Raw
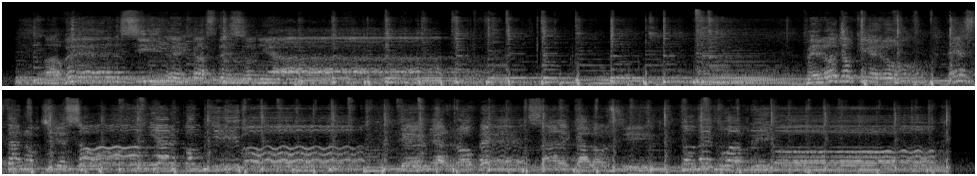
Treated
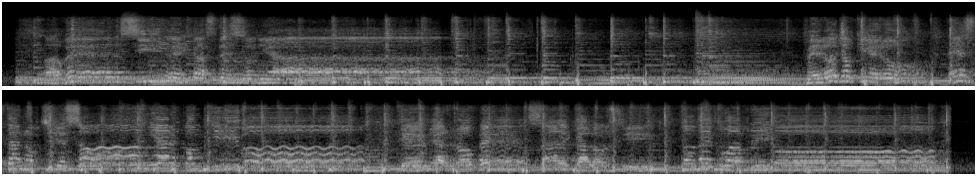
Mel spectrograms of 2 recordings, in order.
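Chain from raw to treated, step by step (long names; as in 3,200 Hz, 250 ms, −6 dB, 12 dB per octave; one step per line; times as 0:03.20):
low-pass filter 9,800 Hz 24 dB per octave
low-shelf EQ 110 Hz −9 dB
level +4 dB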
